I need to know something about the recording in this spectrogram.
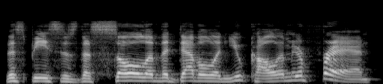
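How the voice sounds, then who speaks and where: A man's voice: a little high, a little slow, sharp tone, dull audio, pitched above the performer's own voice. A man voicing a big, furious, bitter hunter in a storybook, sneering and spitting out his words. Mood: scornful fury. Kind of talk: storybook character acting.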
